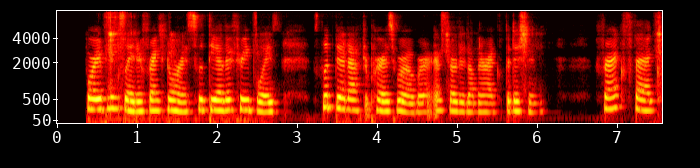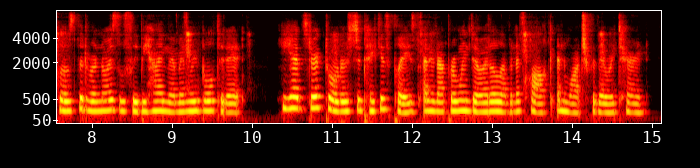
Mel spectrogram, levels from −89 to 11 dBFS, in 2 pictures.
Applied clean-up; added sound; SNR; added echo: neural mask model DeepFilterNet 3.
